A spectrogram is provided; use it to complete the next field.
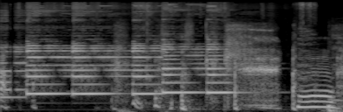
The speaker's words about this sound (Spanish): Pues Apocalipsis Now a través del Jitsi sonando una corbata piano.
